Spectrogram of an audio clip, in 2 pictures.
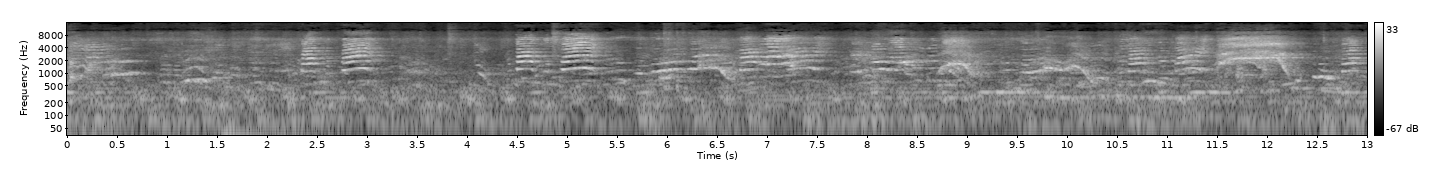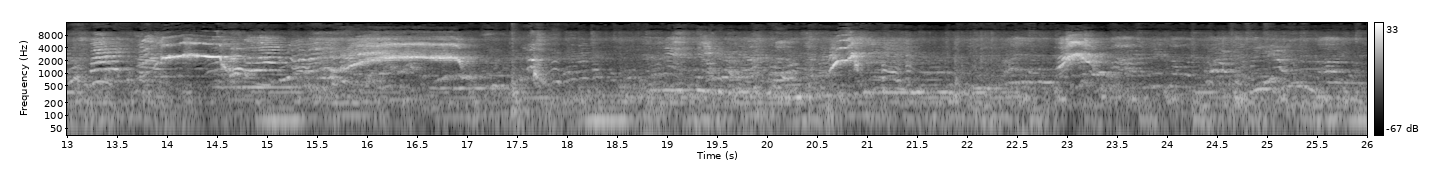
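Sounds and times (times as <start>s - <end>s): children laughing and shouting: 0.0s - 26.0s
children squealing: 13.7s - 17.1s.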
